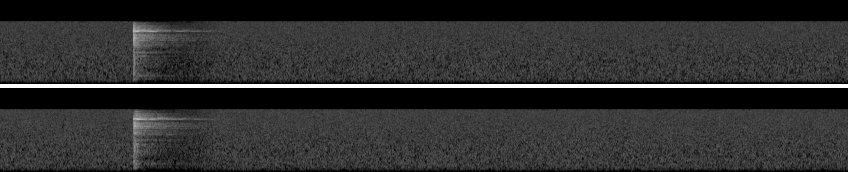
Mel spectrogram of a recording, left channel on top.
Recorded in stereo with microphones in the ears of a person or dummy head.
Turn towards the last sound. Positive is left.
turn(degrees=25)  # may be behind; listen again after turning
